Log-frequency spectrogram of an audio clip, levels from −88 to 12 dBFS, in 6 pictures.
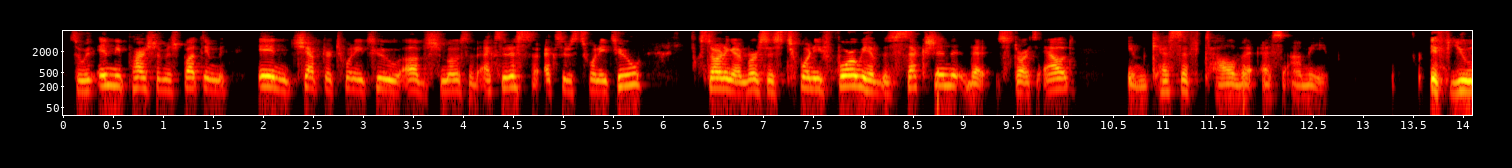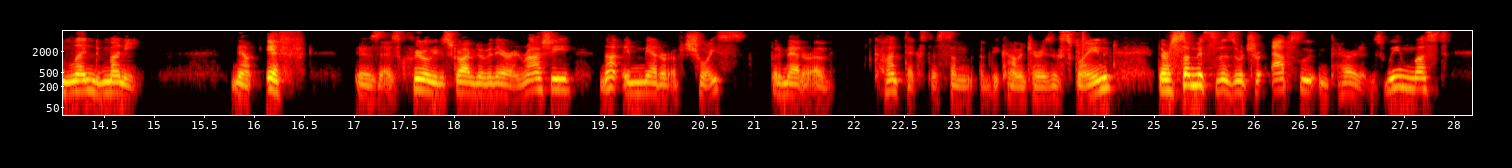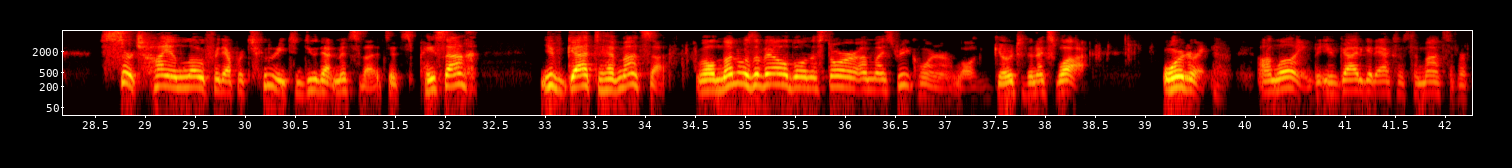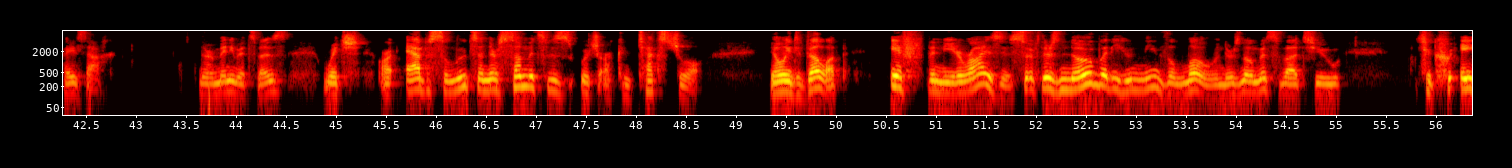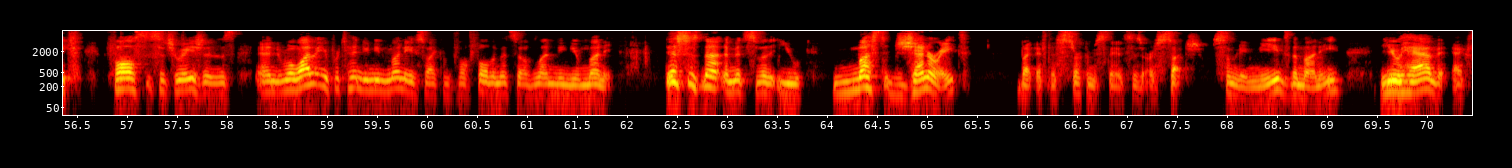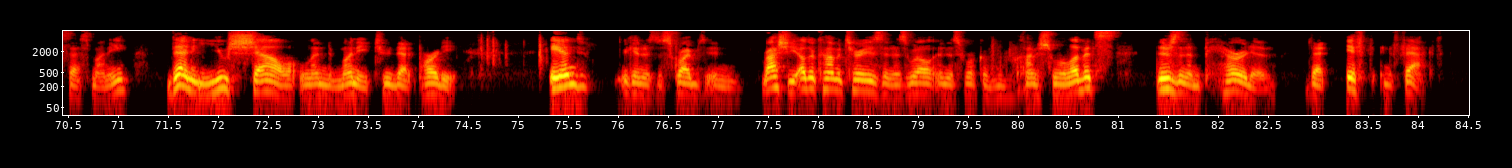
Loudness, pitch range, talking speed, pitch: -25 LUFS, 140-230 Hz, 165 wpm, 170 Hz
